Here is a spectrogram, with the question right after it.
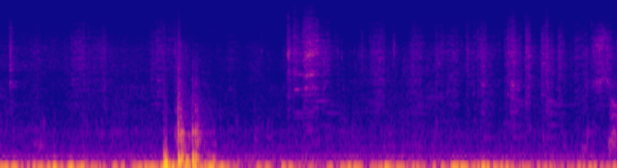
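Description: Heavy whipping cream being stirred into Delmonico potatoes in a pan, a soft continuous swishing with one brief loud clatter of utensil against the pot midway, over a steady low kitchen hum.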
